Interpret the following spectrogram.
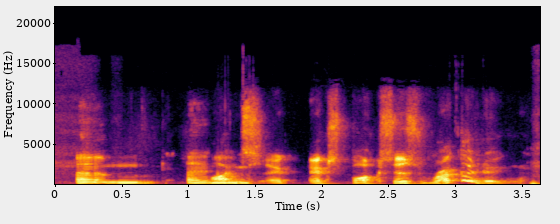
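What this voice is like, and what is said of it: Imitates the villain Bane's voice. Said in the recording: “That was my Bane impression.”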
